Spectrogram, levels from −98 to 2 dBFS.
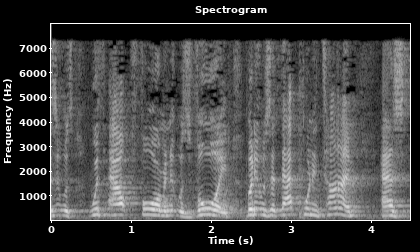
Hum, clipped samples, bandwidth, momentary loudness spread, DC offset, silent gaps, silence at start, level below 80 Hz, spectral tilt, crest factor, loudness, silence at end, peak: none; under 0.1%; 7.6 kHz; 7 LU; under 0.1%; none; 0 s; -62 dBFS; -4 dB/octave; 18 dB; -20 LUFS; 0 s; -2 dBFS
